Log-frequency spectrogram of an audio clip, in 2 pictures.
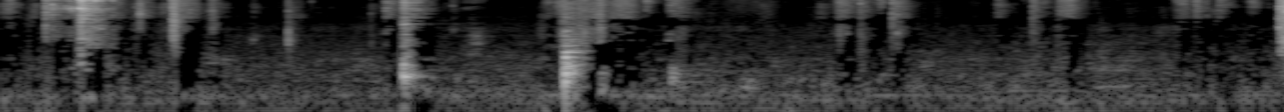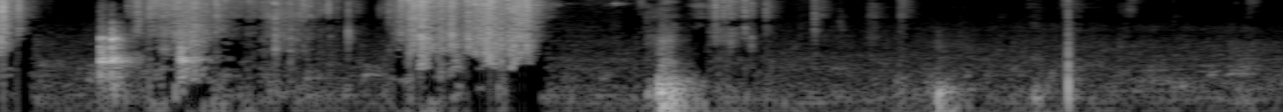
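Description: Stainless steel vessels being handled and set down on a newspaper-covered floor: scattered metallic clinks, a sharp one about eight seconds in, with a longer stretch of rustling handling noise around ten to eleven seconds.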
